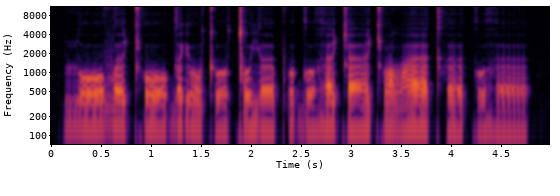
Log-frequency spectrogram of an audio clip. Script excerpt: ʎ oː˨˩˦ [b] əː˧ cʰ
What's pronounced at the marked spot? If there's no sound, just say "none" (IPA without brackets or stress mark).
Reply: v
